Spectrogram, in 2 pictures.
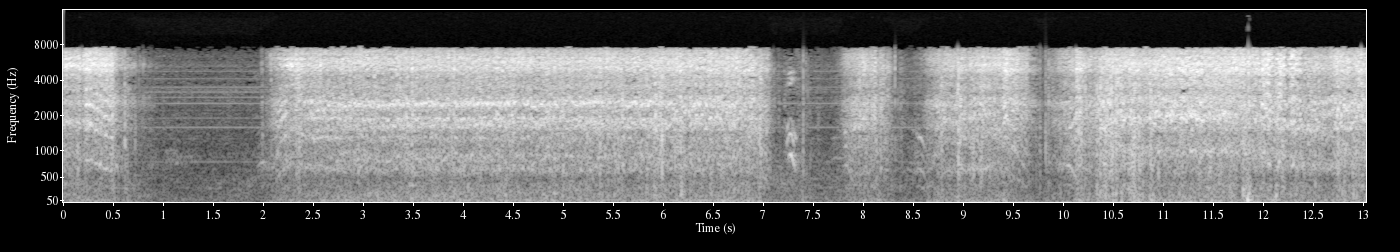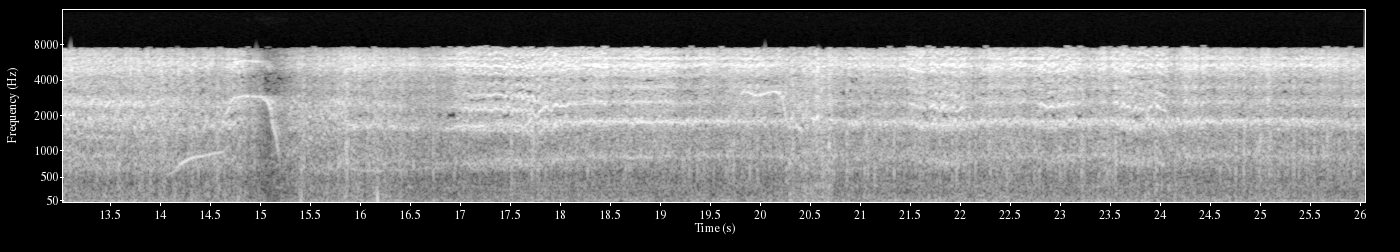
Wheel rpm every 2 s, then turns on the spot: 100, 150, 190, 100, 80, 210, 220, 150, 210, 230, 230, 220, 230.
none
